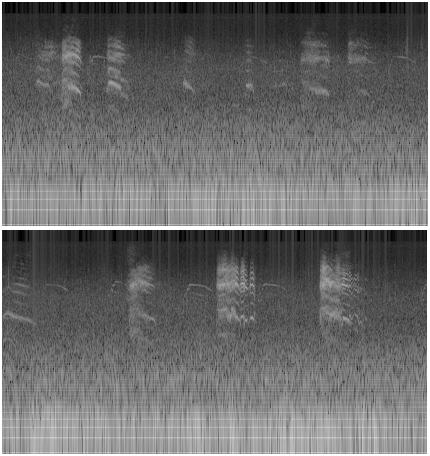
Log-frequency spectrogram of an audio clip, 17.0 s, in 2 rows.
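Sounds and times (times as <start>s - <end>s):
steady low rumble: 0.0s - 17.0s
harsh screechy bird calls: 0.7s - 2.6s, 3.6s - 3.9s, 6.0s - 9.1s, 10.7s - 14.0s, 14.9s - 15.8s.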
